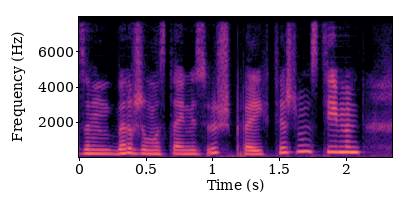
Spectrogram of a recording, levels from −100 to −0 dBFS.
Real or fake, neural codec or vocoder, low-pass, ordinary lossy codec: fake; codec, 16 kHz, 1 kbps, FunCodec, trained on LibriTTS, 50 frames a second; none; none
